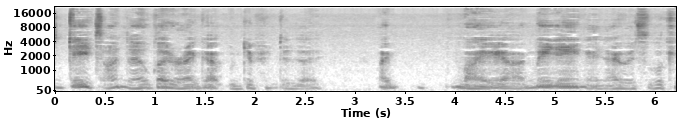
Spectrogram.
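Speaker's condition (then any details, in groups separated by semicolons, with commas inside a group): Cerebral palsy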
